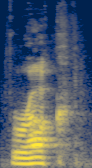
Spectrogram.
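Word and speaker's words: Roq: it over to you full name Rock r o q Rock we have a hearing problem I'm sorry I just want to make sure that I am pronouncing it correctly Rock very good age 25 going to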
